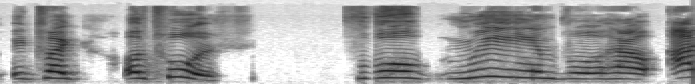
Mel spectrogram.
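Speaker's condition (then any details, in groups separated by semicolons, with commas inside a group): Cerebral palsy; affects speech and fine motor skills; childhood speech delay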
